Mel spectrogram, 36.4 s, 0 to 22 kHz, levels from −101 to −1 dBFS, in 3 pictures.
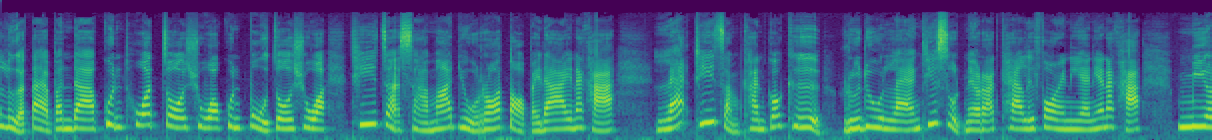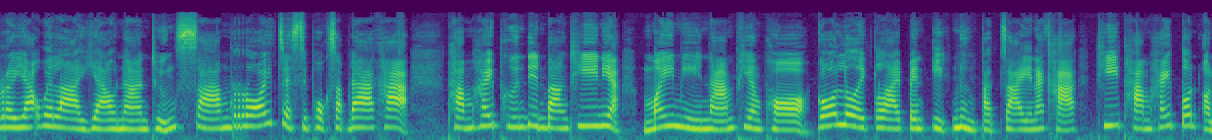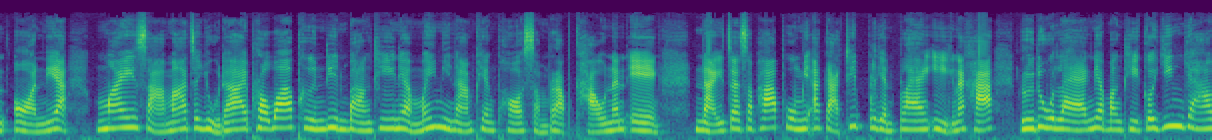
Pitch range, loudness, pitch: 220-270 Hz, -17 LUFS, 245 Hz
